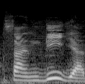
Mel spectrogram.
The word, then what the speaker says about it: sandía: conozco a la sandía pero nunca le había escuchado como sandilla Sí sandilla pero se pronuncia sandilla digamos que coloquialmente lo hacemos creo que sin darnos cuenta pero la escribimos como sandía Ah Le dan un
